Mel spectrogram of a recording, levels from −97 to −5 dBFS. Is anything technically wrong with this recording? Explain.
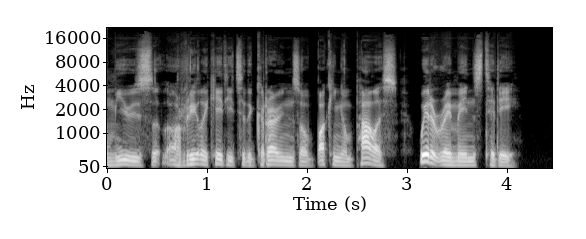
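No, nothing technically wrong turns up here; this speech recording comes through without any audible problems.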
